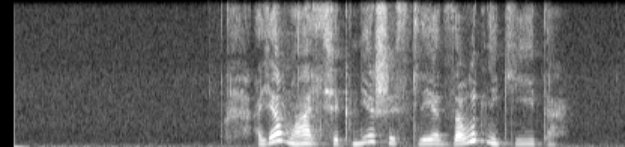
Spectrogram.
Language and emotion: Russian, positive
